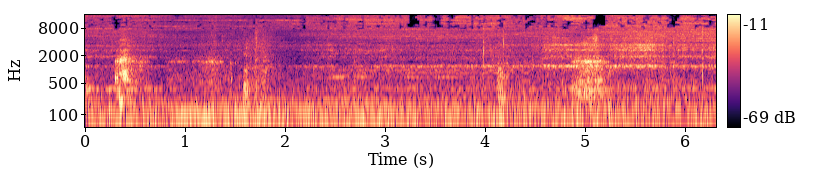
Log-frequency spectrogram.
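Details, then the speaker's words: Nissan VQ40DE 4.0L from 2010 Xterra, 203K miles, engine stopped on leak-down test after brake-cleaner cleaning: faint steady hiss of air leaking past intake valve, needs more cleaning. "it doesn't quite get as high and I can still hear stuff coming past the intake which tells me that I still need to do a little more cleaning"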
